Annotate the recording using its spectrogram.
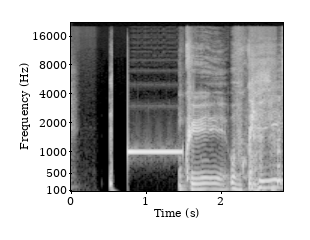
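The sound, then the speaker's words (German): A short, steady censor bleep, one flat mid-pitched tone held for under a second after a brief click, then someone starts talking. “Ah, ich überlege das zu piepen, mich ehrlich.”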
